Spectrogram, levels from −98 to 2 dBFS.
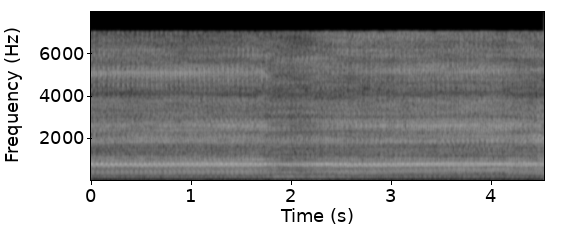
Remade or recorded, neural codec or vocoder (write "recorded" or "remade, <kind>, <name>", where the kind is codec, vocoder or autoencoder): recorded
